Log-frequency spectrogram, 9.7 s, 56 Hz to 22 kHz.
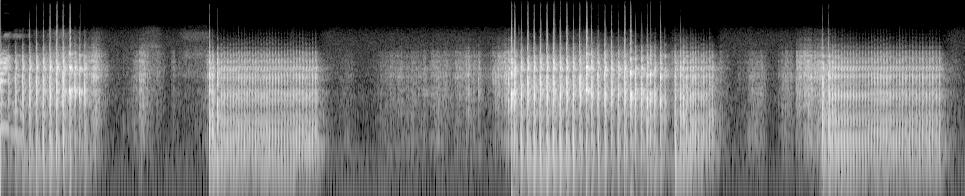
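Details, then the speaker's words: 1933 RCA Model 120 cathedral radio raised to 110 V on variac (rated 115 V) with iffy original capacitors: loud choppy thumping bursts about four a second, like a helicopter, starting and stopping; classic amplifier motorboating. "that's an epic motor boating"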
